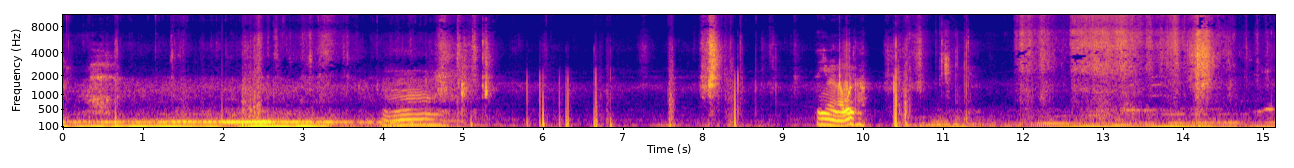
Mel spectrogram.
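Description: Feathers tear and rustle as they are plucked by hand.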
